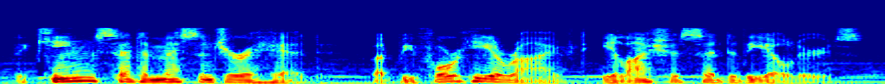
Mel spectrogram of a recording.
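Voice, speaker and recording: A man giving solemn, measured scripted narration for a dramatised audio Bible. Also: deep voice, wildly swooping pitch, creaky. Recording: dull, muffled audio over music.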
